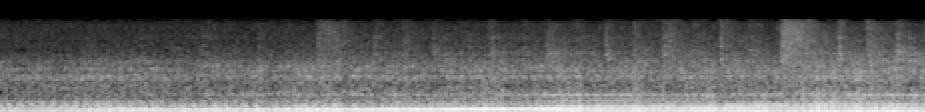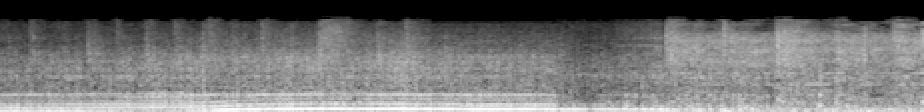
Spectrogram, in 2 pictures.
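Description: A car engine running with its pitch climbing slowly, then revving up quickly about six seconds in and holding before dropping away. A noisier rush follows near the end.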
